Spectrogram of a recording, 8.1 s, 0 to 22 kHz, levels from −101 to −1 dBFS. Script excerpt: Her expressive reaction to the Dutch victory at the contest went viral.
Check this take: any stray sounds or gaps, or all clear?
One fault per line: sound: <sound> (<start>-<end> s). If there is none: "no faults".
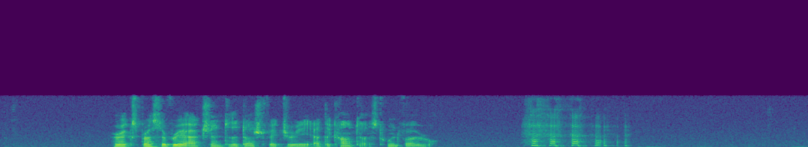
sound: laugh (5.2-6.3 s)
